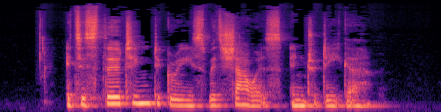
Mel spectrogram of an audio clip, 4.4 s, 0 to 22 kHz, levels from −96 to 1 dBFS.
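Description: No technical faults can be heard anywhere in the recording; the speech signal stays continuous and intact throughout.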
